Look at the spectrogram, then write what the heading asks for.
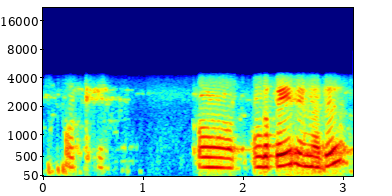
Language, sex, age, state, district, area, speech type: Tamil, female, 18-30, Tamil Nadu, Tiruvallur, urban, conversation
